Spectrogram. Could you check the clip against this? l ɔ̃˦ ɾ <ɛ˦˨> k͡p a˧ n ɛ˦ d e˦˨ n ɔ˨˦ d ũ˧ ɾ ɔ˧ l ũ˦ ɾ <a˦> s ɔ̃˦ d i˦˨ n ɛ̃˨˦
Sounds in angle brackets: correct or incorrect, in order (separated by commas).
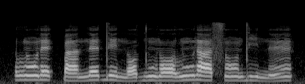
correct, correct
